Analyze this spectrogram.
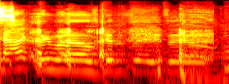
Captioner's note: laughs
